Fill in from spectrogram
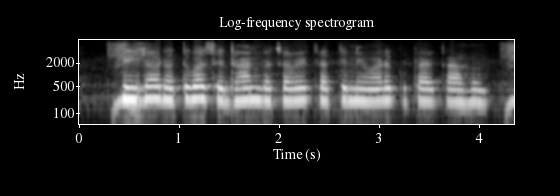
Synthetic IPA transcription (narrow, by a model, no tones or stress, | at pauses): piɦlaɾət̪uʋased̪ʱaːnbɐt͡ʃaʋekʰjat̪iniʋaɾəkupaːjkaːɦə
